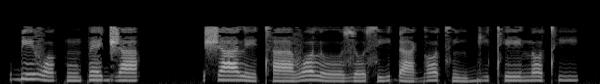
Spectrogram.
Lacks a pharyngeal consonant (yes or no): yes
